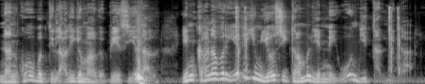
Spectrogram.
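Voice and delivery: usual speaking voice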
